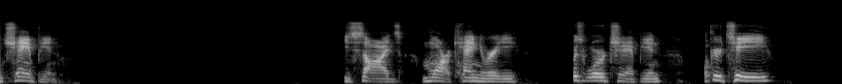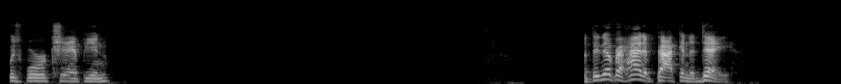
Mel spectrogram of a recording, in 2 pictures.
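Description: A man talks close to a microphone in short bursts with pauses.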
